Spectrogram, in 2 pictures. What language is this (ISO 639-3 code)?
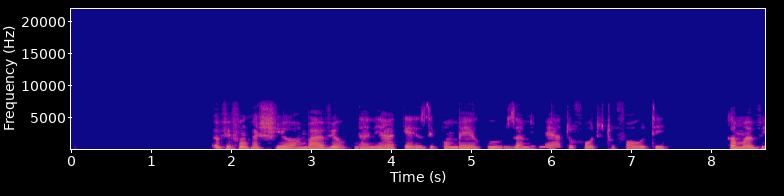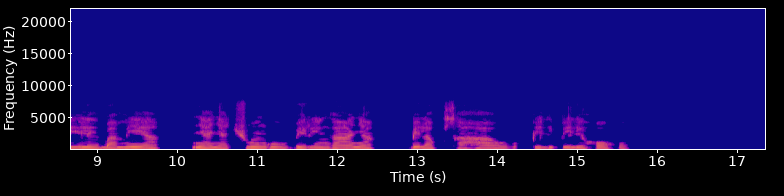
swa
